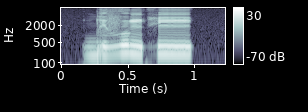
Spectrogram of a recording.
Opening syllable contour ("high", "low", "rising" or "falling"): low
